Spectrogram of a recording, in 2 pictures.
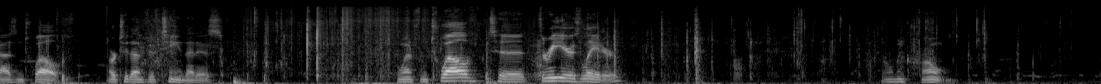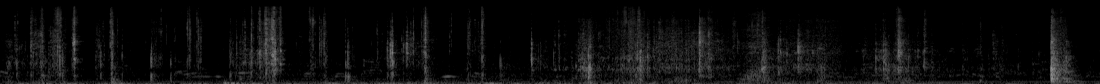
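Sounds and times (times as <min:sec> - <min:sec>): foil wrappers crinkling: 0:01.6 - 0:21.6.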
